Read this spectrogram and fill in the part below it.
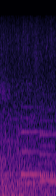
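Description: Steady rain falls in an even, unbroken hiss for just over a second, with no voices over it.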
